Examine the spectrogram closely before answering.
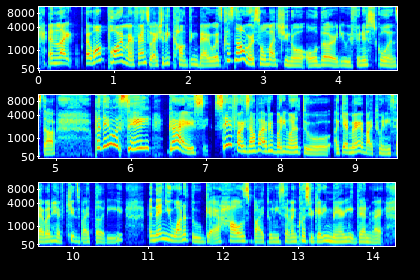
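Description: A woman with a Singaporean accent talks at a very fast pace, her medium-pitched voice full of lively intonation. The sound is dry and close, with no echo. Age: 20s. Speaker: podcast co-host. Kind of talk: casual chat.

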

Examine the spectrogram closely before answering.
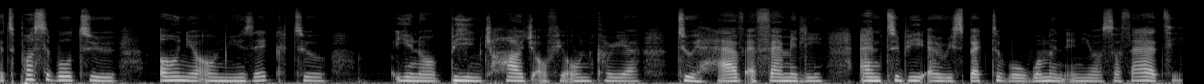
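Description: At a fairly slow pace, a woman speaks in a monotone, flat voice with a fairly low pitch, in a very clean recording with a silent background. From Zimbabwe. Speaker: singer-songwriter. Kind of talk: interview. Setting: studio.

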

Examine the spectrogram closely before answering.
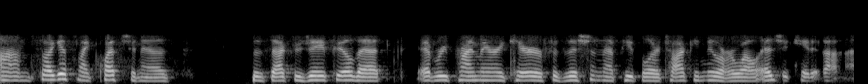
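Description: Medium in pitch, a woman with an unremarkable speaking voice talks at a moderate pace. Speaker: caller. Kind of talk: call-in question. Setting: phone call.

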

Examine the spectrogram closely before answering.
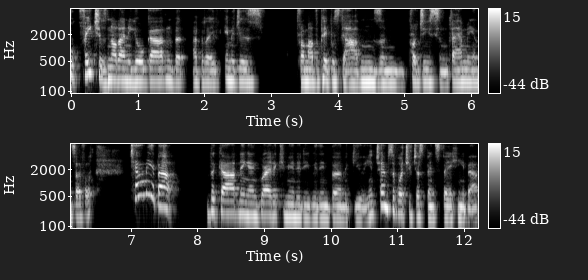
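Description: A somewhat breathy woman with a fairly low pitch, a fairly quick pace and an Australian accent. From Australia, New South Wales. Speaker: podcast host. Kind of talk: interview conversation.

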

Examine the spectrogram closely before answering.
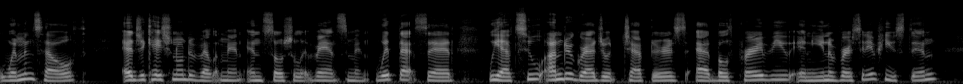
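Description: The recording is very clean and the background silent. Pitch varies in an ordinary way as an unremarkable speaking voice goes along at a fairly quick pace. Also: woman. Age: 20s. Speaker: nonprofit founder. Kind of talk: interview.

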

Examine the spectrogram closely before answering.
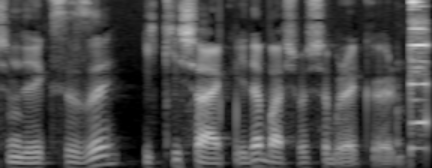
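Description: The voice moves at a moderate pace in a dry, close sound with no echo. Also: man. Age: 30s. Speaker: radio show host. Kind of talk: comedic monologue.

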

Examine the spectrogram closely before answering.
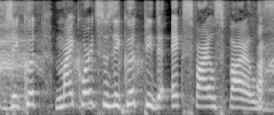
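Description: A woman with a Quebec accent talks at a fairly slow pace and a high pitch with ordinary pitch variation, amid noticeable background noise. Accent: Québécois French. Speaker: comedian. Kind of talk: casual chat. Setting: studio.

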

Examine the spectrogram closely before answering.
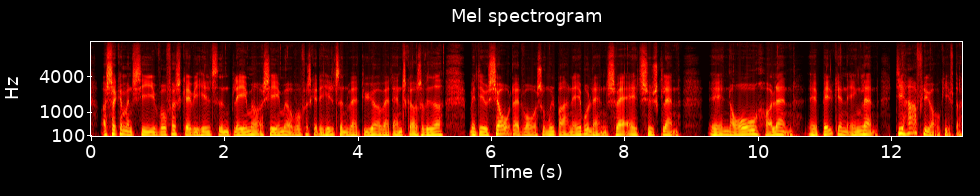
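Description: A man speaks in a normal speaking voice at a moderate pace, with medium pitch and ordinary pitch variation. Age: 50s. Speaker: author and climate researcher. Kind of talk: interview.

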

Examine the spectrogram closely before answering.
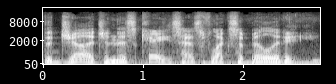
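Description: A man's serious, fairly slow delivery at medium pitch, with very wide pitch swings over noticeable background noise. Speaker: crime reporter podcast host. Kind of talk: true-crime narration. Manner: measured, serious; steady, storytelling delivery.

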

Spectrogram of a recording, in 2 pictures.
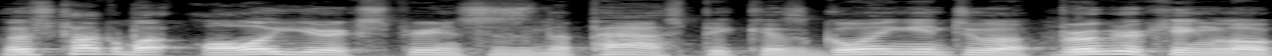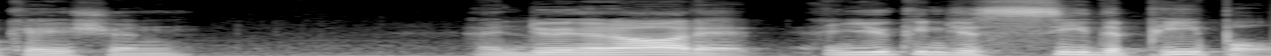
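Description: A man with a plain, everyday voice speaks at a fairly high pitch with lively intonation over a quiet background. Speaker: podcast host. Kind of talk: interview. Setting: studio.

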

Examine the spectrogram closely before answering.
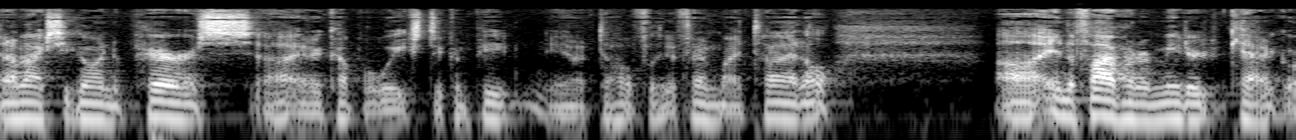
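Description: A man with a fairly low pitch, vocal fry, lively intonation and a very fast pace. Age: 50s. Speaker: physician and rowing athlete. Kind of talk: casual interview. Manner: casual, frequent fillers.

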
